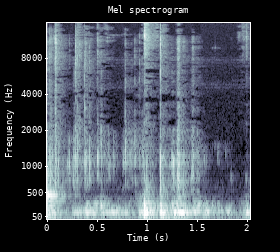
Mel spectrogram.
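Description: Plastic 3x3 Rubik's cube being turned by hand: a handful of faint clicks and clacks as its layers rotate, the loudest about a second in.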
